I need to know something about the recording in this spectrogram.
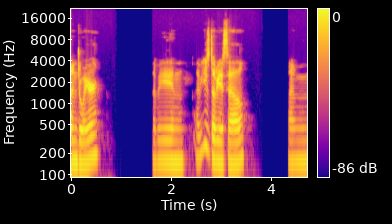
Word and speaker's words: WSL: I've been I've used WSL I'm not a fan of it it can work sometimes it's pronounce whistle yeah necklaces I use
